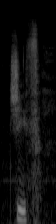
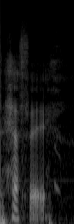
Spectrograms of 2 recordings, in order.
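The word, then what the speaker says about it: jefe: Because I once got in trouble with Susie Teekert because I said Jeef. And it's Hefe.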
